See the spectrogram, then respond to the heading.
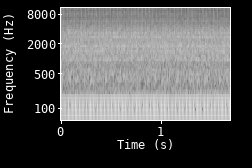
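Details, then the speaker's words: Willys jeep L134 engine, warmed up, baseline exhaust tone: a low, slow, evenly spaced pulse with no puttering or misses. Normal smooth idle. "So this is what the exhaust tone is set like in the position that I want it to be at, okay? So you can hear there's no puttering, it's got an even tone."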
